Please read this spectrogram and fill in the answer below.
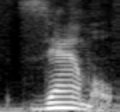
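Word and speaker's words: XAML: page dot zamel yep that is pronounced zamel we'll talk about that more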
